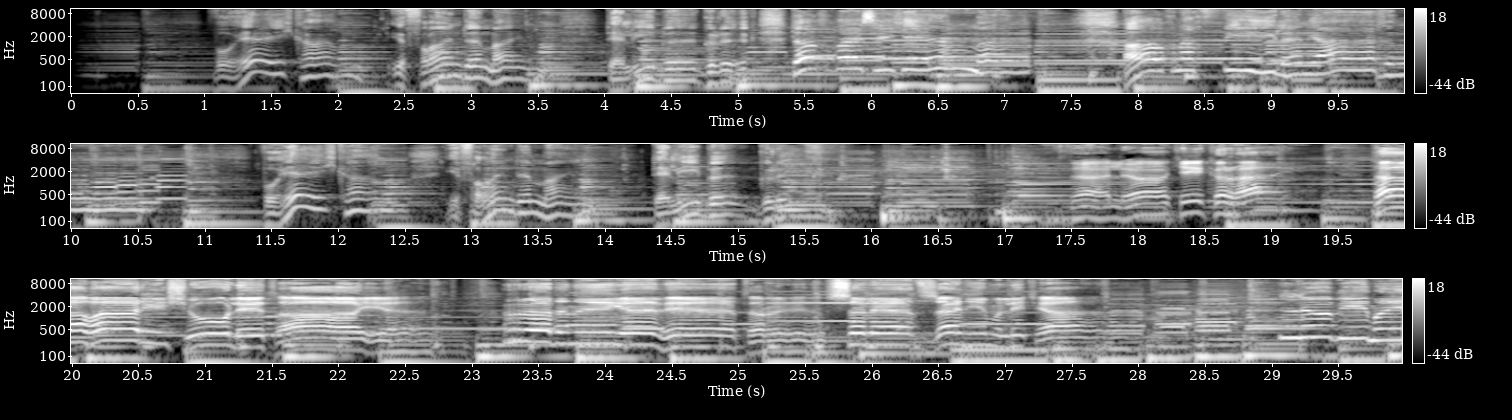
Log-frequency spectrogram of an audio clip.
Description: World Music From Berlin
